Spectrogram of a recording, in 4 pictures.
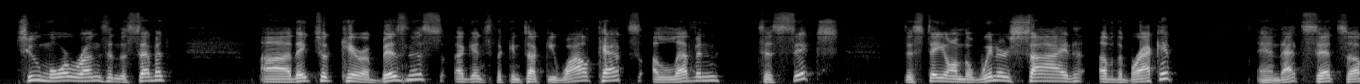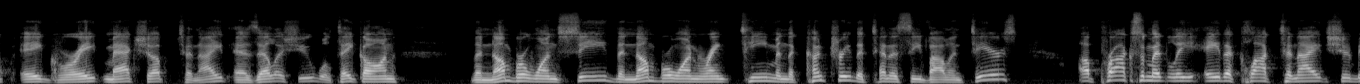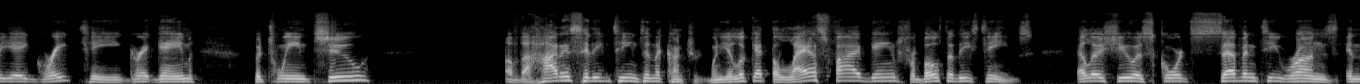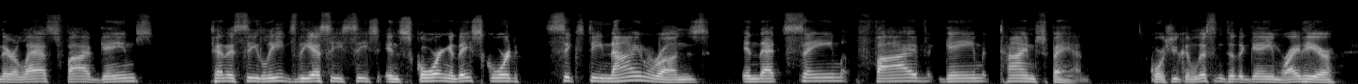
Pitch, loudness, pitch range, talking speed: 140 Hz, -21 LUFS, 120-160 Hz, 140 wpm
